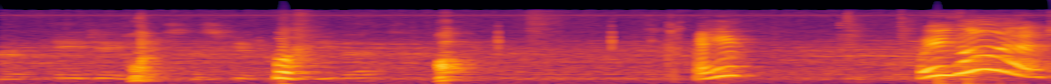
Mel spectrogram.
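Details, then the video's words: Corgi "talking" while prompted with "woof": short yelping vocalizations spaced about a second apart, ending with a longer wavering, yodel-like sound that rises and falls, with a person's voice in between. "the corgi - Talking"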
